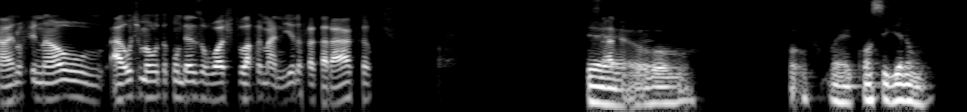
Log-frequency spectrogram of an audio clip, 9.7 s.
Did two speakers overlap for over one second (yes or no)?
no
